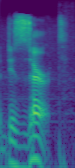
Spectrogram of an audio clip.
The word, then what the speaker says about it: desert: Ударение на второй слог, в конце слова, desert. А вот с одной буковкой S это desert, пустыня. Desert, пустыня, desert, desert, desert.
